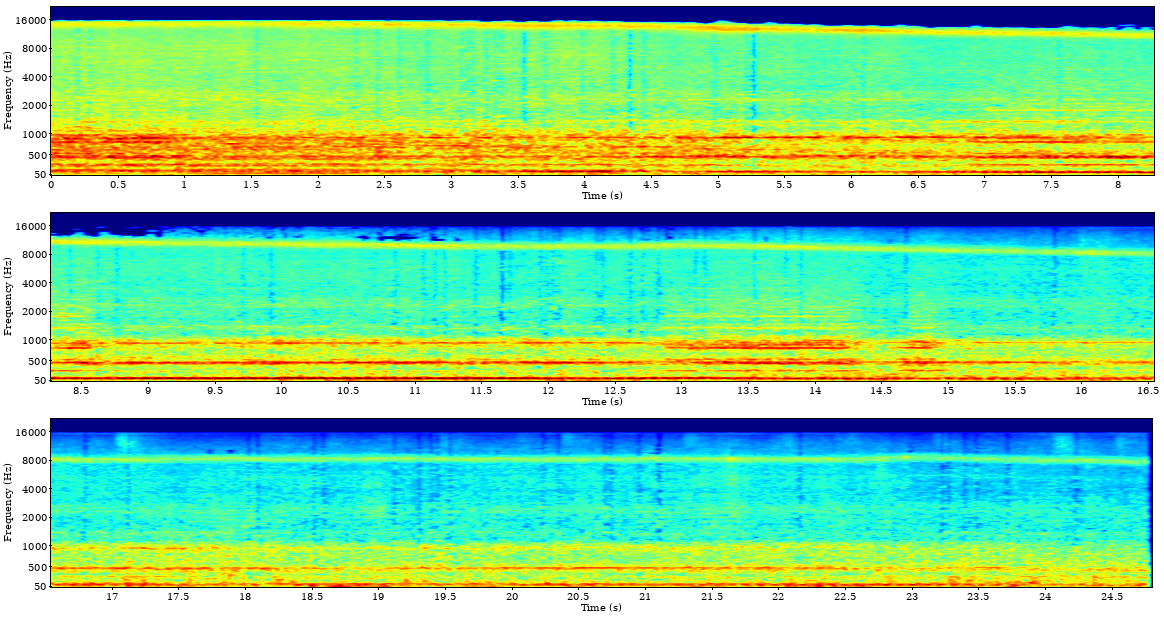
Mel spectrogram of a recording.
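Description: Train wheels clatter rhythmically over the rails.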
